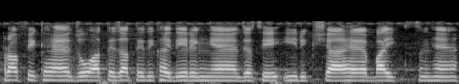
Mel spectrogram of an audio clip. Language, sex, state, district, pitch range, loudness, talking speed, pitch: Hindi, female, Haryana, Jhajjar, 180-195 Hz, -14 LUFS, 195 wpm, 185 Hz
